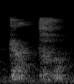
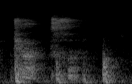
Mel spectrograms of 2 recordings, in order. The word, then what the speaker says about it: quatre: U, A, but then the sound that you will pronounce is K, okay, quatre, quatre, alright, and the Q, U, A, pronounce it quatre, quatre, okay, so remember that even if you get this U vowel here, basically you don't pronounce it, because that's the rule in French.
